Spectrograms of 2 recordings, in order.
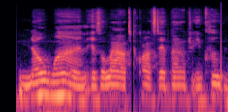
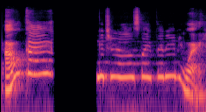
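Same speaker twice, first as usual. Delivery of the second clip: high, mock-hurt pout; sulky comeback. Mock retort to her son's rules: high pouty sulk. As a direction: huff it back like a stung mom. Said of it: "And I was like".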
